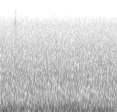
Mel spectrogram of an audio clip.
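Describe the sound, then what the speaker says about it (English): A steady, dense rush of falling water roars continuously at an even level, a nearby waterfall in Lord of the Rings Online. "Past the noisy waterfall."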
